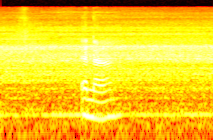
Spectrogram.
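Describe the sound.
A coffee roaster's gas burner warms up before roasting beans at the Het Baken coffee roastery on Vlieland: a steady, low roar running evenly throughout, with a constant hum underneath. A voice briefly hesitates partway through, over the continuous noise.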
